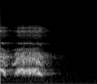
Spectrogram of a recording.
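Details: An Índio game rooster gives one short, hoarse crow lasting under half a second. It starts abruptly and fades quickly into silence.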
